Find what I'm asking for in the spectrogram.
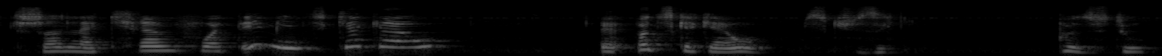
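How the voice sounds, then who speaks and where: A woman's voice: mid-range voice, animated, normal speed, fairly bright tone, slightly rough, highs cut off. A woman with a Québécois French accent chatting casually as she reviews perfume samples, thinking aloud and apologizing often, with a head cold. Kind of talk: casual solo review chat.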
